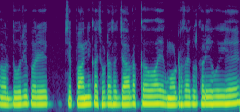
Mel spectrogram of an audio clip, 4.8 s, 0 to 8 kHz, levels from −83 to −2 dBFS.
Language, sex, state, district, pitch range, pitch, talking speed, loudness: Hindi, male, Bihar, Patna, 140-150 Hz, 145 Hz, 210 wpm, -13 LUFS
